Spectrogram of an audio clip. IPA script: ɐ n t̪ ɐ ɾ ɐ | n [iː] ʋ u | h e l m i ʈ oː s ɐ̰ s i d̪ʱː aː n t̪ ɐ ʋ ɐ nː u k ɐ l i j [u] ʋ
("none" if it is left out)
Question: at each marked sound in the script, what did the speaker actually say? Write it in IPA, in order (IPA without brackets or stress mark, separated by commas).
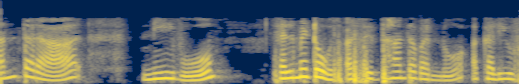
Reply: iː, u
